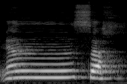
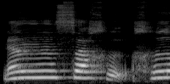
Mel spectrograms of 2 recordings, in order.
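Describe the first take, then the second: First: The final kh is held short without release. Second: The final kh ends with an extra breathy release. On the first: The speaker calls it right. "മഖ്റജിലേക്ക് ചേർത്തി കൊടുക്കുക" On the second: The speaker calls it wrong. "എന്നായി പോവരുത്"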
